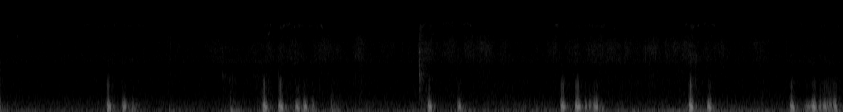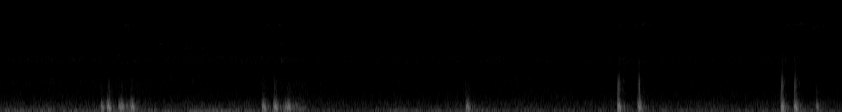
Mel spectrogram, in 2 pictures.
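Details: Deni, a house cat, with an unusual snore: louder rasping snorts, often doubled, recurring every one to two seconds in steady breathing rhythm.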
